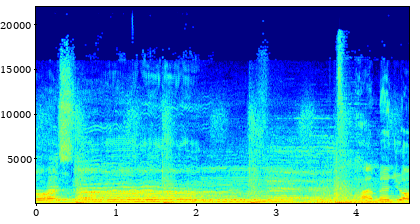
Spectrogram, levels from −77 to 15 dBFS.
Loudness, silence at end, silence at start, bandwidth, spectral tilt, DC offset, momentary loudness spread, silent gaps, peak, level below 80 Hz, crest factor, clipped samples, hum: -12 LUFS; 0 s; 0 s; over 20 kHz; -5 dB/octave; under 0.1%; 4 LU; none; 0 dBFS; -20 dBFS; 10 dB; under 0.1%; none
